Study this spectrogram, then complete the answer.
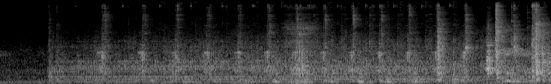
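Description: A sewing machine stitches a tuck into a fabric sling bag, its motor running in a steady whir with rapid repeated needle clicks that grow slightly louder toward the end, with no talking.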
